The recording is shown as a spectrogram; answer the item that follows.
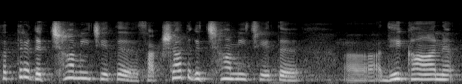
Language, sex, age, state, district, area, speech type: Sanskrit, female, 60+, Tamil Nadu, Chennai, urban, spontaneous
